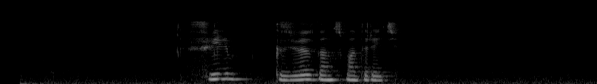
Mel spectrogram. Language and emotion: Russian, neutral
